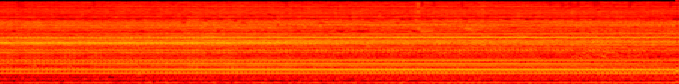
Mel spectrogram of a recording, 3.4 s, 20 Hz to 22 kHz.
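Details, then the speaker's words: 1989 Jaguar XJ-S V12 Teves ABS pump motor, in the engine-bay corner opposite the driver, charging the accumulator normally: a steady electric buzz whose pitch lowers as pressure builds against it; about 150 ml of fluid leaves the reservoir. "So you can hear it buzzing over there. You hear the pitch change and lower. That's as the pressure builds in the system and the pump's faced with resistance."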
